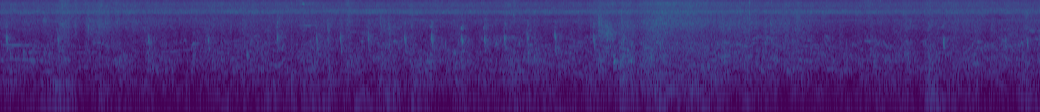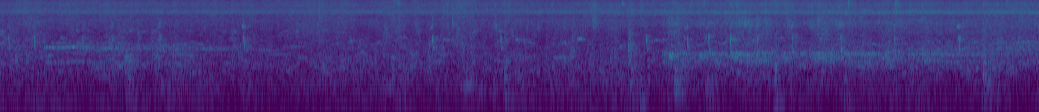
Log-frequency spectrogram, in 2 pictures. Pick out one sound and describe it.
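Many birds chirp and cluck from cages.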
